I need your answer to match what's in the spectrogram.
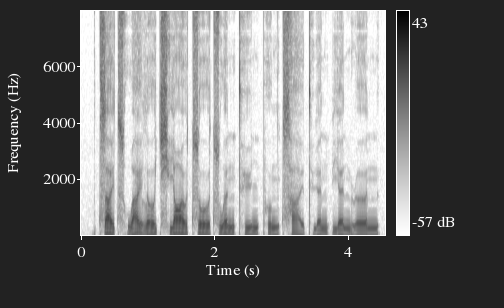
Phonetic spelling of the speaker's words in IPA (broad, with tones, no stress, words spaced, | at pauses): t͡sa˥˩ɪ̯t͡sʰwa̰˨˩ɪ̯lɤ˥˧ t͡ɕʰjɑ˥˧ʊ̯t͡so˥˩ʊ̯t͡swə˥n t̪ʰy˥npʰʊ˥ŋt͡sʰa˧˥ɪ̯t̪ʰɥɛ˧˥n pjɛ˥˩n ɻə˥n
